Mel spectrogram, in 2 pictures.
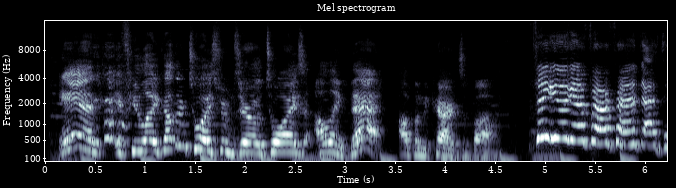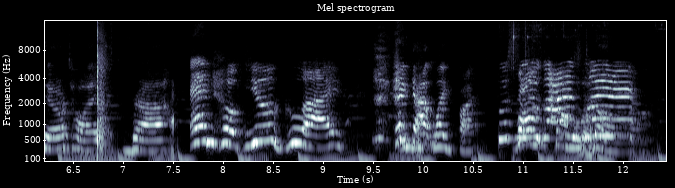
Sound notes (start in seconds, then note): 6.7 claps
